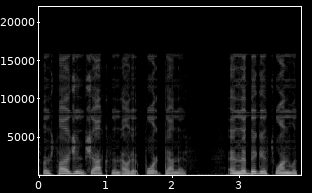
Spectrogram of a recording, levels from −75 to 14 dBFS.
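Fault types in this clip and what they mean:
Imaging from sample-and-hold upsampling: the speech was taken from 8 kHz up to 44.1 kHz by just repeating each sample, with no smoothing filter afterwards. That leaves mirrored copies of the spectrum stacked around multiples of 8 kHz, the first one landing between 4 and 8 kHz at about 17 dB below the speech. You hear it the whole way through as a bright, metallic fizz riding on the voice, rising and falling with it, and the lowest copy slides the opposite way to the pitch.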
